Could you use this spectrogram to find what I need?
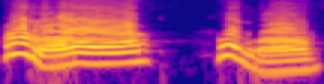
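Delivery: high, talking-bird parrot voice. In an acted scene, voicing the parrot character: parrot voice. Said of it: "I like parrot voice anyway".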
